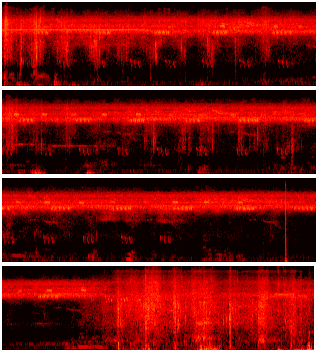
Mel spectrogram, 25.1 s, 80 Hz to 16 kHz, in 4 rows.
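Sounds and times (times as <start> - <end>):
insects chirping: 0.0 - 25.0.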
